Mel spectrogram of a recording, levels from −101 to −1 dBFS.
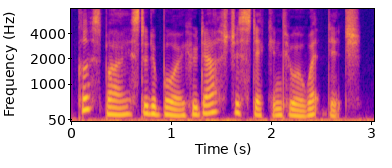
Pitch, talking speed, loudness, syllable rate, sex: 190 Hz, 255 wpm, -17 LUFS, 5.4 syllables/s, female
